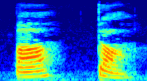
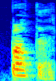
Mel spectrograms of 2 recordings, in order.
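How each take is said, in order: First: "Bata" split into two beats, ba, ta; syllable by syllable. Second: Said in the usual way. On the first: Shown as a demonstration. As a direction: sound out "Bata" one syllable at a time. Teacher breaks the word into syllables.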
